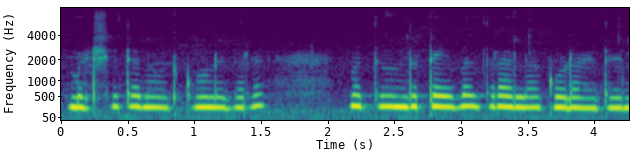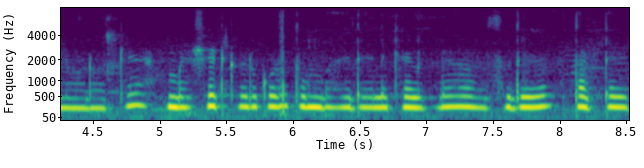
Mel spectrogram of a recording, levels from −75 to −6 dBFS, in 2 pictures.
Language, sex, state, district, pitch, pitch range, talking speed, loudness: Kannada, female, Karnataka, Chamarajanagar, 245 Hz, 235-255 Hz, 145 wpm, -16 LUFS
